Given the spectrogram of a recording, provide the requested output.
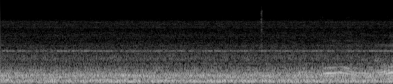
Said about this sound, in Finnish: voit pysäyttää siihen ja kone nousee ilmaan.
